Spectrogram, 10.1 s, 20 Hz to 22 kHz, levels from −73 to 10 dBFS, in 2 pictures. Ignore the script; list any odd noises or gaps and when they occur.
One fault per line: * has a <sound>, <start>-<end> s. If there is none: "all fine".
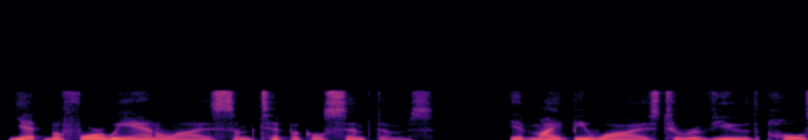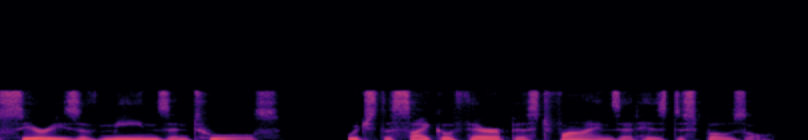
* has a dropout, 4.7-4.8 s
